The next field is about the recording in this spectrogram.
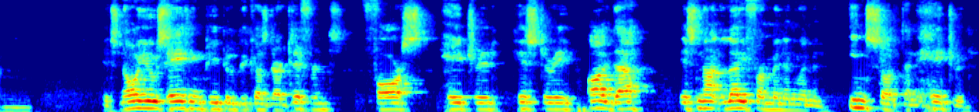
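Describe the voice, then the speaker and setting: Guy playing a mild earnest fella, calm and measured, roomy hall sound. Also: on the high side, natural voice. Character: mild, earnest, reasonable middle-aged man. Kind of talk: live dramatic reading. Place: community centre hall, live event.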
